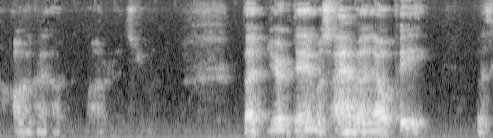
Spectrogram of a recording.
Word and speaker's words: Jörg Demus: Jörg Demus.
